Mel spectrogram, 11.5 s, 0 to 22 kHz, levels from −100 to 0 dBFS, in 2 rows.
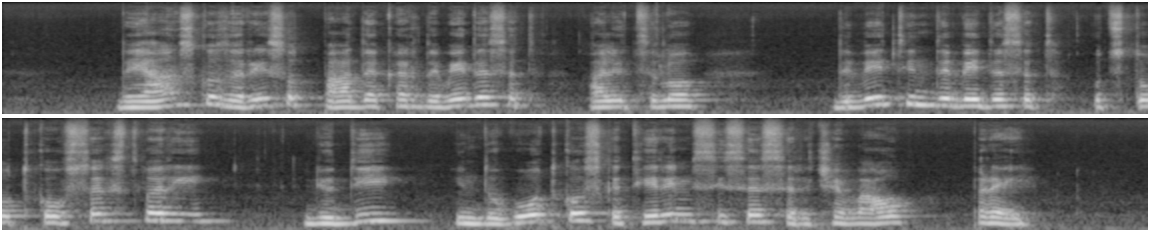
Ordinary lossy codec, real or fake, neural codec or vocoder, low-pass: none; fake; vocoder, 44.1 kHz, 128 mel bands, Pupu-Vocoder; none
